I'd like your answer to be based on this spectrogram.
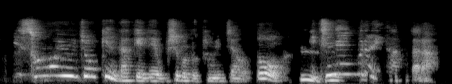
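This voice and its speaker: A woman talks at a fairly quick pace. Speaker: nonprofit director. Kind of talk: interview. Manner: relaxed conversational, many fillers.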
